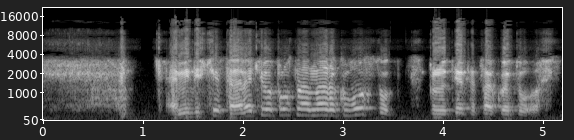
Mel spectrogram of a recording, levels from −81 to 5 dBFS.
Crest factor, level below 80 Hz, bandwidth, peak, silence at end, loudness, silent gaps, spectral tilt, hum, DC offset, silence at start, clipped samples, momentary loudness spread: 16 dB; -64 dBFS; over 20 kHz; 0 dBFS; 0 s; -13 LUFS; none; 1 dB/octave; none; under 0.1%; 0 s; under 0.1%; 12 LU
